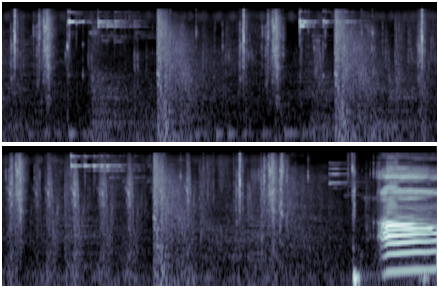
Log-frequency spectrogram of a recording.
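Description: Rifle shots crack out sharply, one after another.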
